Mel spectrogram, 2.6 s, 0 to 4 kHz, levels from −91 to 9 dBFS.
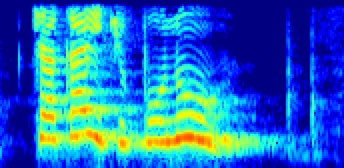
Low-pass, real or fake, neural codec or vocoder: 3.6 kHz; real; none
